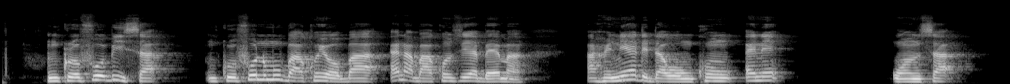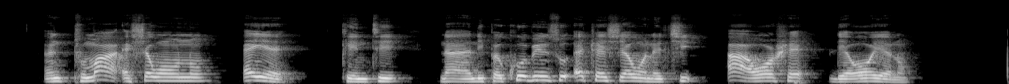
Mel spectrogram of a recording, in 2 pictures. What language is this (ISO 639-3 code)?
aka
